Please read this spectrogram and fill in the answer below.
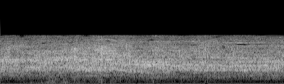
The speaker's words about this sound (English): She's got a chance to get it off before the buzzer, and does. I'm going to wait till the Lady Tiger crowd quiets down for a second.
